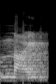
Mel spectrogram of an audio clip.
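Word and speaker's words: knight: क्यों मतलब कैसे इसे स्पेलिंग लिखी रहती है के एन आई जी ह टी अब हम लोग शुरू करके पढ़ते नहीं करते हैं इसको हम लोग नाइट पढ़ते हैं काफी जगह पे ऐसे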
